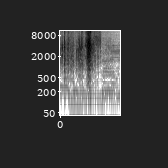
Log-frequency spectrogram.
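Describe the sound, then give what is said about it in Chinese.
A package being torn open along its tear strip, a short crinkly rustle with one louder ripping burst in the middle before it fades out. “怎么打开呢？哦，原始线撕开。”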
